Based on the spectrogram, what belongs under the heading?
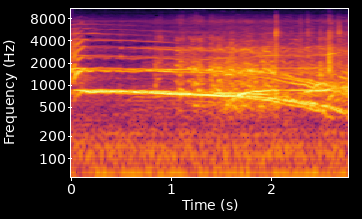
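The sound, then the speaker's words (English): A person howls like a wolf: a loud, sustained, wavering howl that slowly slides downward, with what sounds like a second voice joining in partway through. “Are you ready for your first official howl?”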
